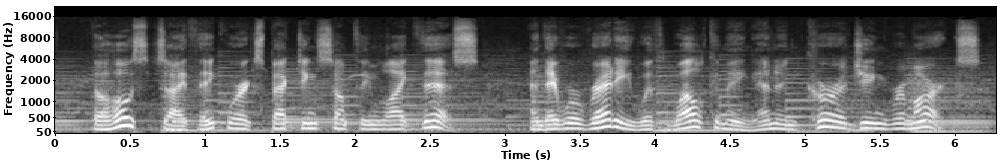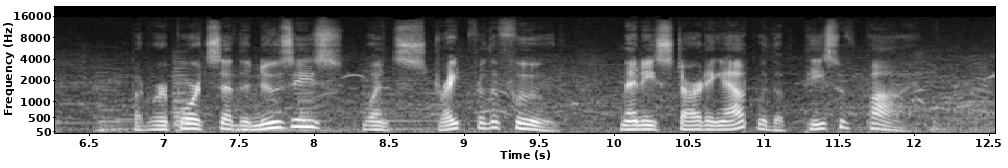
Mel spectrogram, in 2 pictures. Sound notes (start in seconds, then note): 6.1 crowd chattering; 6.1 upbeat piano music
